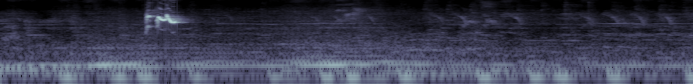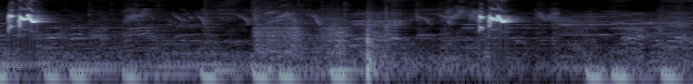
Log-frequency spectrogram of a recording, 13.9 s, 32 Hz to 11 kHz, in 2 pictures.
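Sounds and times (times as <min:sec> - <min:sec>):
sooty-headed bulbul song: 0:00.0 - 0:13.8
faint soft bird chirps: 0:01.2 - 0:10.4, 0:11.1 - 0:12.6.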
